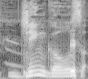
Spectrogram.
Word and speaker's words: Gingles: It's Jingles, like Jingle Bells."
